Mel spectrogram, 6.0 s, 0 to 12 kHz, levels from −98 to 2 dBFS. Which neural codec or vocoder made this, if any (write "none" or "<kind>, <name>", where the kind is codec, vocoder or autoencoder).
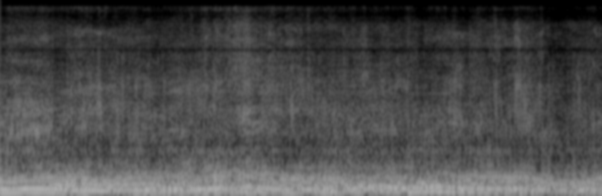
codec, SNAC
